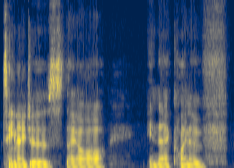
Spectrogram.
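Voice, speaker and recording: A man with a very low voice talks about television in a casual podcast chat. He is wry and enthusiastic and often stops to restart his sentences. The recording is dry and close. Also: monotone, slow, a bit bright, clean tone, dry recording. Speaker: TV critic guest.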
